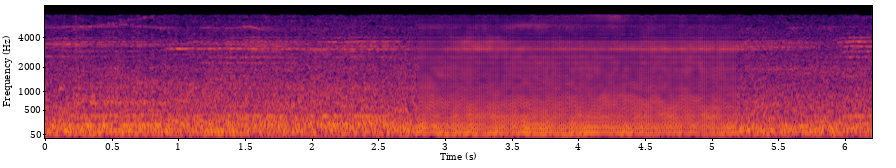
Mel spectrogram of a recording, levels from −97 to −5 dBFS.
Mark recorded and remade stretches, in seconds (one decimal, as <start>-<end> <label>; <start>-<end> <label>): 0.0-2.8 recorded; 2.8-5.2 remade; 5.2-6.2 recorded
